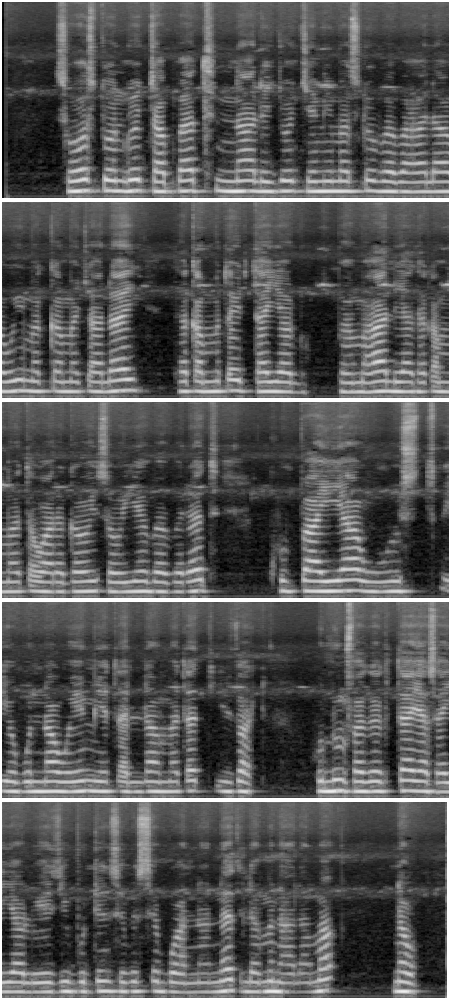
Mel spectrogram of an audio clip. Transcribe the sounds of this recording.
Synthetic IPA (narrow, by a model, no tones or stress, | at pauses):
so̞st̪wɔnd̪o̞t͡ʃːabːat̪ɨnːalɨd͡ʒo̞t͡ʃːjɛmːiməs̬lubəβahlawiməkʼːəmət͡ʃʼalaj | t̪ʰəkʼəmːɨt̪ʼəwjɪt̪ʰːajːalːub̥əmahaljat̪ʰəkʼəmːət̪ʼəwaɾəɡawisəwɨjɛbəβɨɾət̪ | kʰubːajːawʊst̪ʼjɛbunːawɔjɪmːjɛt̪ʼəlːamət̪ʼət̪ʼjɪzwal | hulːumfəɡəɡt̪ʰajas̬ajːalːujɛzːihbud̪ɨns̬ɨβɨsɨβwanːanːət̪ləmɨnalama | nəw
